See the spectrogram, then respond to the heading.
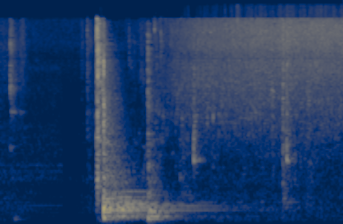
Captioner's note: fizzing sound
